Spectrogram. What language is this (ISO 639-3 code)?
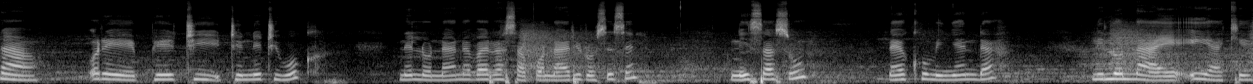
mas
